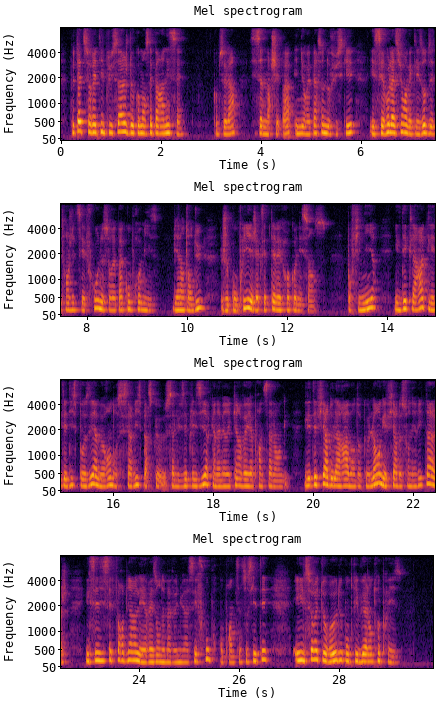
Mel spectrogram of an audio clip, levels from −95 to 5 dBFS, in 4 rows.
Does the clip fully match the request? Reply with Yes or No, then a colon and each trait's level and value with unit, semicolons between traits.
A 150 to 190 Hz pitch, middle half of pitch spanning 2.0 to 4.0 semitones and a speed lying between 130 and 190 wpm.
No: medium, 185 Hz; average, 3.6 semitones; average, 210 wpm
